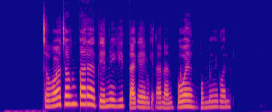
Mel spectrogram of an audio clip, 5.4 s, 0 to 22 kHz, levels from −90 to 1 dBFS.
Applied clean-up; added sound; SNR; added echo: neural mask model DeepFilterNet 3.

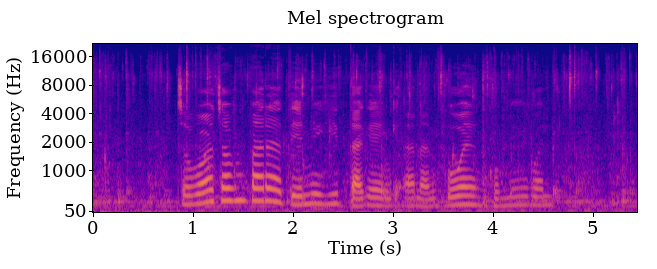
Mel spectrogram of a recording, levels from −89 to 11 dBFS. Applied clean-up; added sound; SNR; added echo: none; Rain; 12 dB; none.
